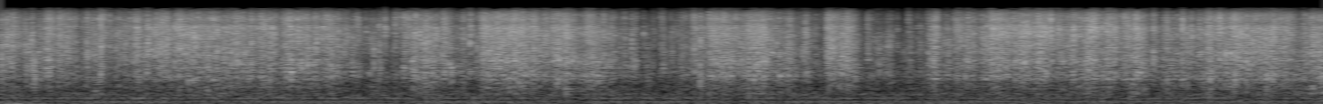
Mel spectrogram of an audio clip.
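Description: Aluminium foil crinkling and crumpling continuously as it is folded by hand around a fish, over a steady low hum.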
